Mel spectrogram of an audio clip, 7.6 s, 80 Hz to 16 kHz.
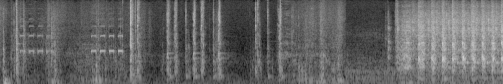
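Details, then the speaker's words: $300 tow-yard Honda Integra (DA) with JDM engine swap, first start attempt on jumper battery: clicks, then strong steady cranking that never fires; healthy starter and battery but no fuel, traced to a hidden fuel pump cutoff switch. "Ooh, good battery, crank's good. Maybe I'll check the oil first."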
